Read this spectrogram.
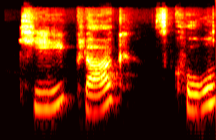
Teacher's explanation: The k, which is voiceless.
